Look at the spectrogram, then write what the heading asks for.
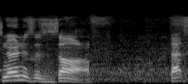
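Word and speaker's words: zarf: It is known as zaf, an unusual sounding word that comes from the Arabic word for envelope.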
